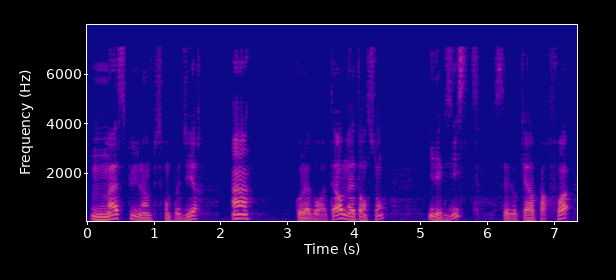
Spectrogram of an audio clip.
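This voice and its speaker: A man's voice: on the low side, warm tone. A man teaching a spelling lesson, patiently explaining rules and spelling words letter by letter. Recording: dull lo-fi sound.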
